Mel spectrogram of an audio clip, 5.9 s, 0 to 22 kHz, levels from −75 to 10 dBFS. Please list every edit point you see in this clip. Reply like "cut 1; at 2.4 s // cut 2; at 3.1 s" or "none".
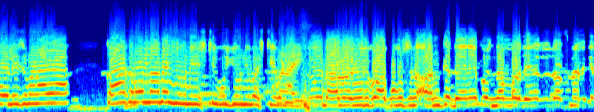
cut 1; at 3.2 s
